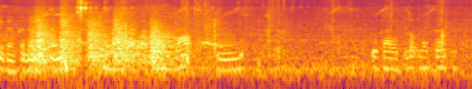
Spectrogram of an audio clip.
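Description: Faint voices of people talking in the background in short unclear stretches, with a single sharp click about a second in.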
